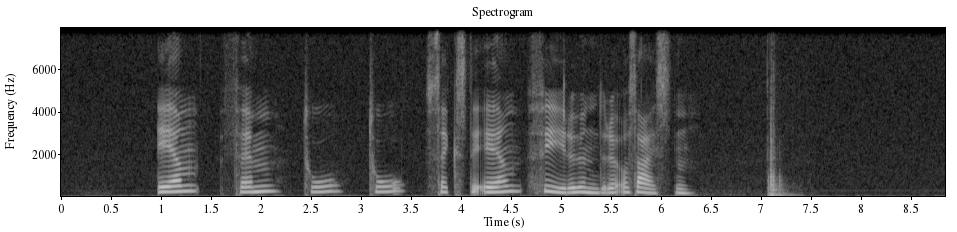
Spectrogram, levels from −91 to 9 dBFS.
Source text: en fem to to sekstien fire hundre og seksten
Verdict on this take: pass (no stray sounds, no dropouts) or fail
fail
